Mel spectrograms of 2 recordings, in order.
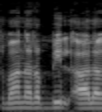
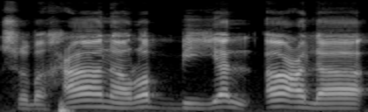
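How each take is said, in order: First: The middle word is shortened to rabbil. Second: The middle word is said in full as rabbiyal. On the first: The speaker calls it wrong. "हालांकि ये भी गलत है।" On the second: The speaker calls it right. "ये दुरुस्त तलफ़ुज़ है"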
